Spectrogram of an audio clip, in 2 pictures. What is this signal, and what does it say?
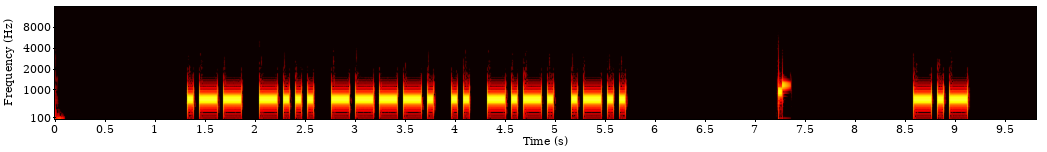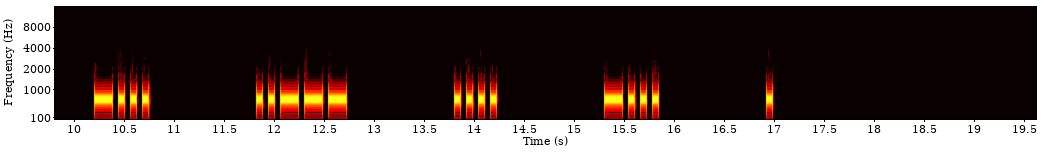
Morse code, heard as a keyed tone, about 21 wpm, spaced as for 10 wpm, 700 Hz. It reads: WB9ICL KB2HBE
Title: USA Call Signs - 6 Characters - 6x Character Spacing - 20wpm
